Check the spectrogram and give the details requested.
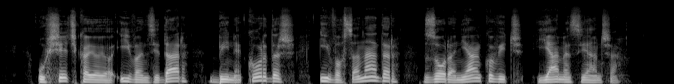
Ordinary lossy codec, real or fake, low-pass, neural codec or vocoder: none; real; 19.8 kHz; none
